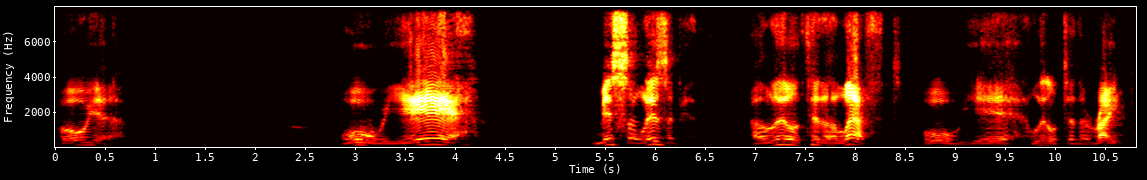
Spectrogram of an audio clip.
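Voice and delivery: Oh yeah, in a low put-on wrestler voice. Wrestler-style voice to Miss Elizabeth.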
